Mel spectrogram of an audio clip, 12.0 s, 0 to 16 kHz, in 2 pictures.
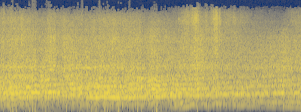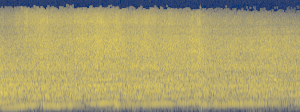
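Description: Ferrari 458 Challenge race cars' V8 engines at racing revs, passing and pulling away, their sound fading. A lower engine note rises and falls in pitch several times through the second half.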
